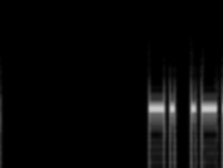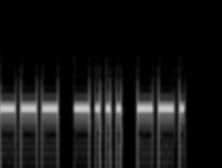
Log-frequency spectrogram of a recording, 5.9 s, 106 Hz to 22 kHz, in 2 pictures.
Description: Morse code, heard as a keyed tone, about 17 wpm, 700 Hz. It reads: N1BG
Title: Easy Call Signs Repeated 2x - 17wpm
